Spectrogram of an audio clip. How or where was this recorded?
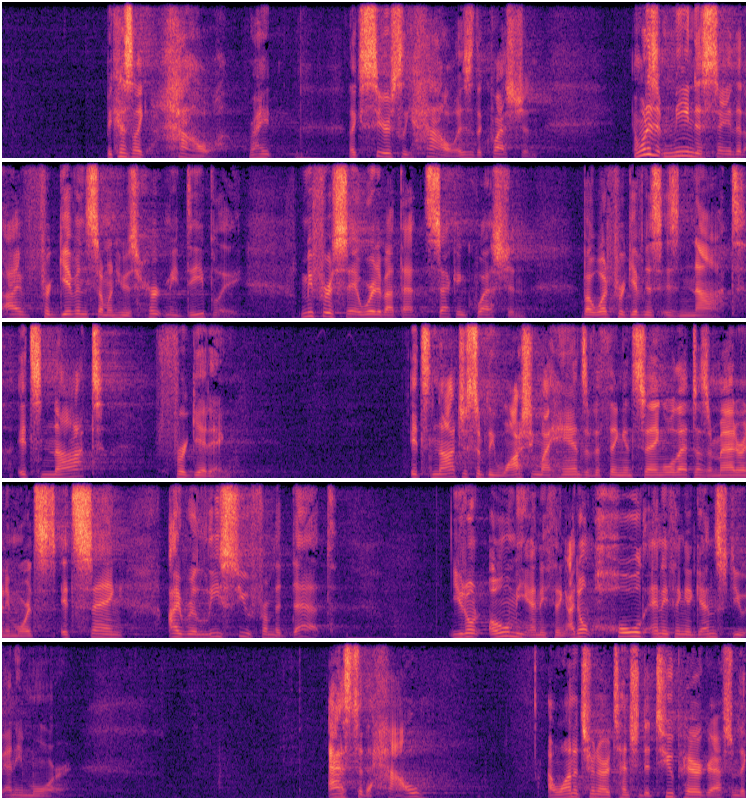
large echoing room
